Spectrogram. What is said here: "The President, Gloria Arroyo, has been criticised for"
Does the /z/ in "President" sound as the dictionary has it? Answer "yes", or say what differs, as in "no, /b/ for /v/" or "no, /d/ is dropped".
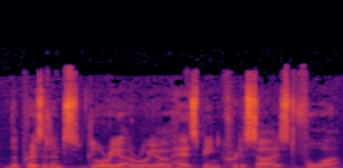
yes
